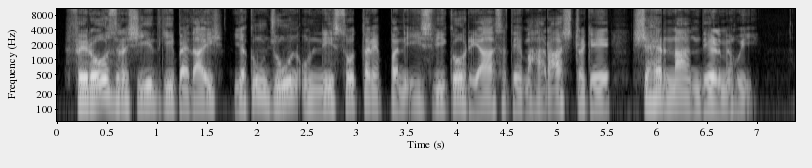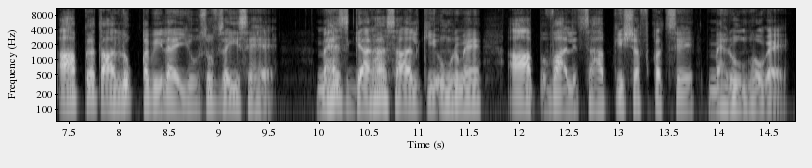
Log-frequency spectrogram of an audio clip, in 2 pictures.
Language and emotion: Urdu, neutral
